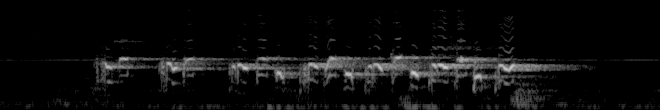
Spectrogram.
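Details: Full 'ngriwik nguplik tuklik-tuklik' song of a yellow-vented bulbul, a type said to be answered fastest by other bulbuls: one continuous, rapid, gurgling phrase of quick warbled notes for about two and a half seconds.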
